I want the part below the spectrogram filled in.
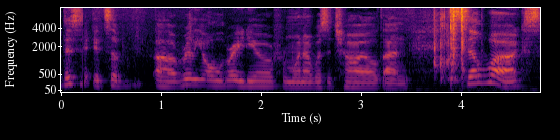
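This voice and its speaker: Noticeable background noise accompanies a man speaking with a medium pitch. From Madeira, Portugal. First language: Portuguese. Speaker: art student vlogger. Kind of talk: vlog. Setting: home studio. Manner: casual, halting.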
